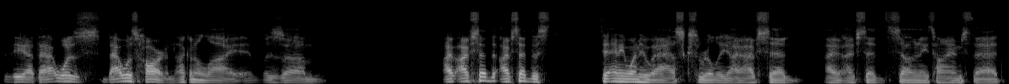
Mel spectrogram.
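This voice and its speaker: Appearing on a podcast, this man, a voice actor by trade, chats in a relaxed, reflective manner, stumbling and often saying words twice as he gropes for his point. His pitch is low, and the recording carries no room sound.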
